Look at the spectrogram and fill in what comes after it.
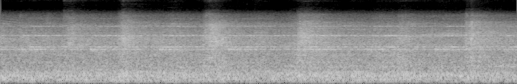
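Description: Subak Kharam passenger train rolling slowly along a station platform, heard at an open coach door: a steady rumble of the coach, with the wheels clacking over rail joints roughly once a second and a steady high squeal from the wheels as the train slows to arrive.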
